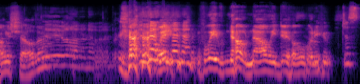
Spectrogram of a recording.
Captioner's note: laughter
